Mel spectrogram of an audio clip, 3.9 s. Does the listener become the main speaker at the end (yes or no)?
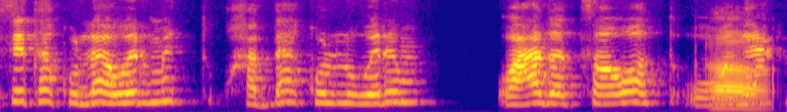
yes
